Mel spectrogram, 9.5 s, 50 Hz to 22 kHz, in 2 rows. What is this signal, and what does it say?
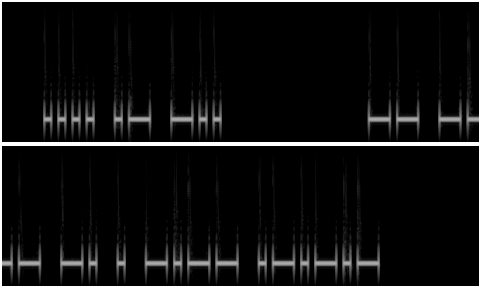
Morse code, heard as a keyed tone, about 17 wpm, 700 Hz. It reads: HAD MONEY.
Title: 3x Word-Spacing - Sentences from Top 500 Words - 17wpm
